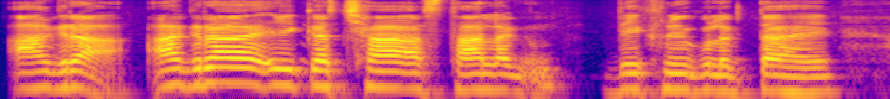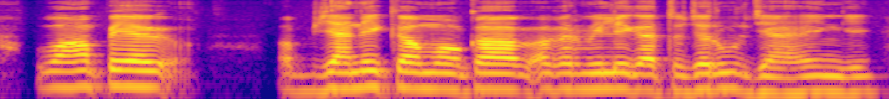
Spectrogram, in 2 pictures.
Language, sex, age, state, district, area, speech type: Hindi, male, 18-30, Uttar Pradesh, Ghazipur, rural, spontaneous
